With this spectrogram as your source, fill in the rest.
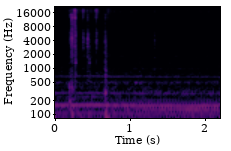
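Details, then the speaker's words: BMW SMG gearbox after fixing an improperly pressed lock washer on the SMG fluid line: over a steady idle, a few sharp clicks as gears engage, no buzzing afterward; normal shift. "so i'll put it in neutral i just get the click i don't get the buzz turning it on same thing i'll get the click not the buzz"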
